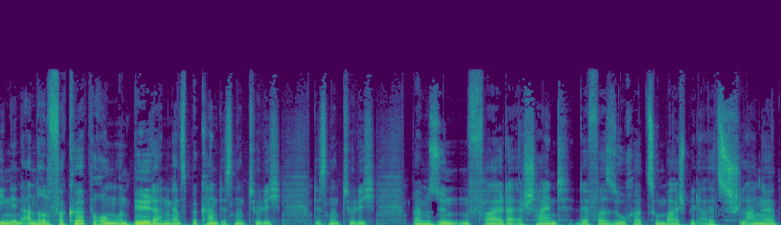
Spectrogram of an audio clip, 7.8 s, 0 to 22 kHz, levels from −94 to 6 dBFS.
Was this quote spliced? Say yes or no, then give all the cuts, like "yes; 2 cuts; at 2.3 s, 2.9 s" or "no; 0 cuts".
yes; 1 cut; at 3.1 s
